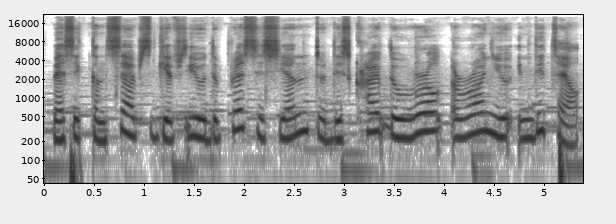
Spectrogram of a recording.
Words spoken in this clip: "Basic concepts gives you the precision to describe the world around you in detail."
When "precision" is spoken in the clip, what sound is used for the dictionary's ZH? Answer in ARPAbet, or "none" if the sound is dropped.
S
